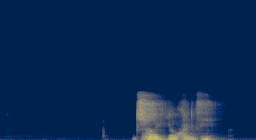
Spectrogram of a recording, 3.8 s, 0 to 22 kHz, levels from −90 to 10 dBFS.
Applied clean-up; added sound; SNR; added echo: neural mask model DeepFilterNet 3.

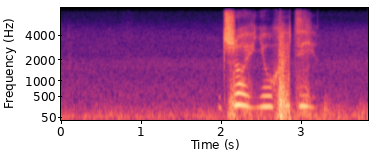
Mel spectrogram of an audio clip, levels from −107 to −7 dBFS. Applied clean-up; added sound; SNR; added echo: none; none; none; none.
